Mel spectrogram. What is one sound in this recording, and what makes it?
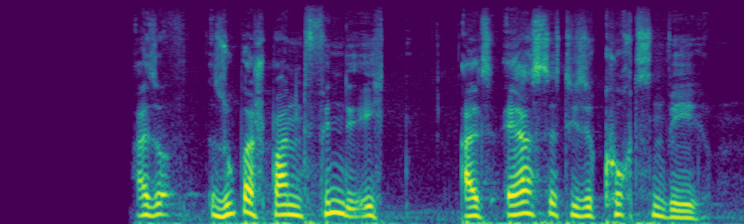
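A middle-aged man talks calmly and with animation, close to a microphone.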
